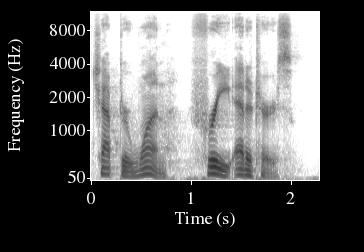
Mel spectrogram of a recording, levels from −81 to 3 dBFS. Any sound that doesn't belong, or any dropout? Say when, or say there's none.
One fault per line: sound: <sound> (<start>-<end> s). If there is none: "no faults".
no faults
